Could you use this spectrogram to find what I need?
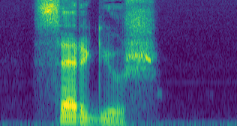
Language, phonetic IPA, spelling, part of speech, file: Polish, [ˈsɛrʲɟuʃ], Sergiusz, proper noun, Pl-Sergiusz.ogg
